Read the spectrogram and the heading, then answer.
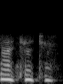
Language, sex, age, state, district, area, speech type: Kashmiri, female, 18-30, Jammu and Kashmir, Pulwama, urban, conversation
